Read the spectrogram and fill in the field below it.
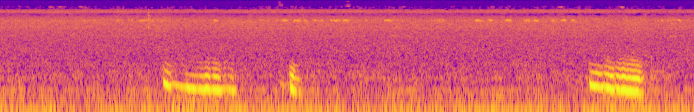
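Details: Sleeping pet cat snoring with gentle 'kuu… kuu' notes. Two drawn-out falling whines frame a brief clipped squeak in the middle, all against quiet indoor background noise.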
